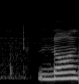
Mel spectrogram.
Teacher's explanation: न जो है दंत और नासिका से बोला जाता है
